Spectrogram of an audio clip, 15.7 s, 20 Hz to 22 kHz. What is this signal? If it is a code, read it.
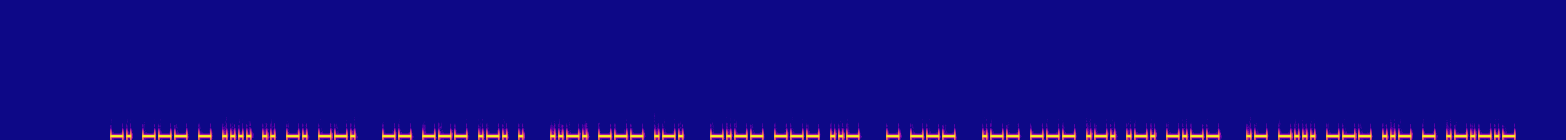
Morse code, heard as a keyed tone, about 30 wpm, 700 Hz. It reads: NOTHING MORE FOR YOU TO WORRY ABOUT.
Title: Sentences from Top 1100 Words 30wpm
